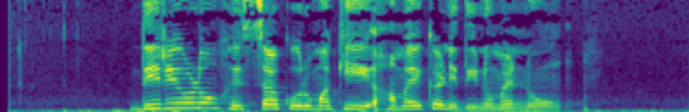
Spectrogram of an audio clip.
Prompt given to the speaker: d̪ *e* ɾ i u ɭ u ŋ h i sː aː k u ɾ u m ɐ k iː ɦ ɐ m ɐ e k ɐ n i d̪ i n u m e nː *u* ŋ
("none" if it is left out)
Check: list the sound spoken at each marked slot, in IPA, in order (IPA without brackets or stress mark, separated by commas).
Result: i, uː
